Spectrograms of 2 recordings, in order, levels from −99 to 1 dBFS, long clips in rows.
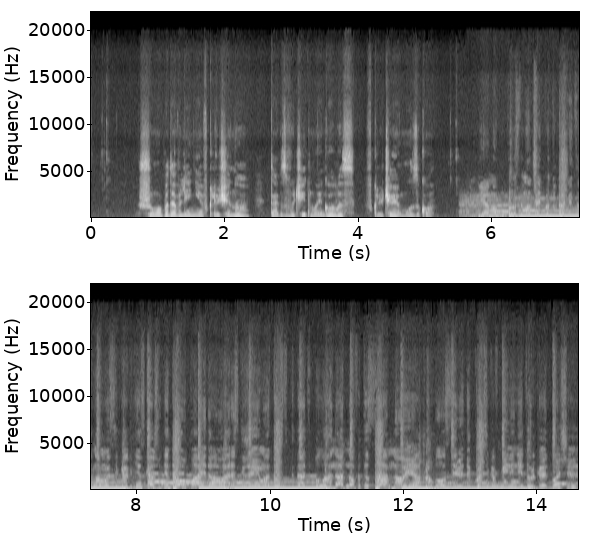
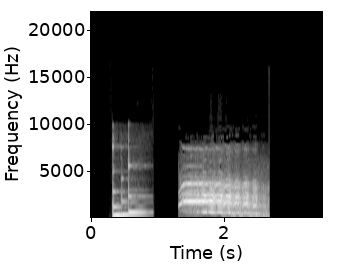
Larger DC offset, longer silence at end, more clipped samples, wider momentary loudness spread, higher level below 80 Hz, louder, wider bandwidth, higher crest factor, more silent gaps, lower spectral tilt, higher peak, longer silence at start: neither; second, 0 s vs 0.8 s; neither; second, 10 LU vs 16 LU; first, -38 dBFS vs -60 dBFS; second, -25 LUFS vs -13 LUFS; first, 17.5 kHz vs 9.8 kHz; first, 22 dB vs 16 dB; second, none vs 0.95-1.31 s; first, -4.5 dB/octave vs -3 dB/octave; about the same, -4 dBFS vs -2 dBFS; first, 0.7 s vs 0.3 s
